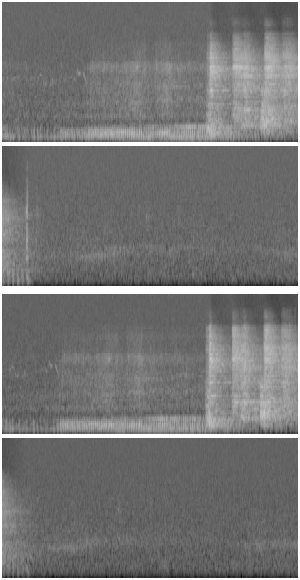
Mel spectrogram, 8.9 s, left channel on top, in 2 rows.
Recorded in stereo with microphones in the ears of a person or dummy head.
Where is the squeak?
55° right (ahead or behind), 0.6 m.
